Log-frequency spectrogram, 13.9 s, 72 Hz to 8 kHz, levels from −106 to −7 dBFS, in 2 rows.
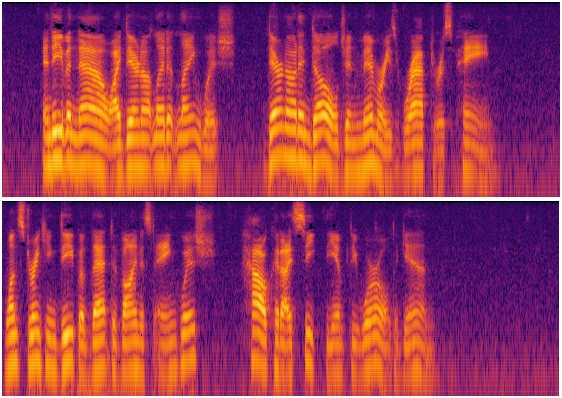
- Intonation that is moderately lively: Yes, average, 3.8 semitones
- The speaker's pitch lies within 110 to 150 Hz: Yes, medium, 140 Hz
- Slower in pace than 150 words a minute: Yes, slow, 135 wpm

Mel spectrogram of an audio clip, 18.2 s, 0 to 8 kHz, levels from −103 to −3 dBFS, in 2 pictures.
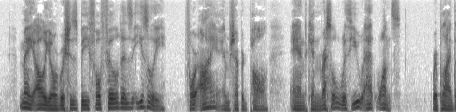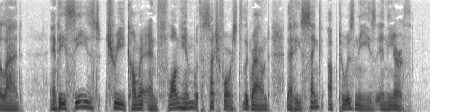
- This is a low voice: Yes, low, 100 Hz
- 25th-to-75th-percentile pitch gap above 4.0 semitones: Yes, average, 5.0 semitones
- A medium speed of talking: Yes, average, 155 wpm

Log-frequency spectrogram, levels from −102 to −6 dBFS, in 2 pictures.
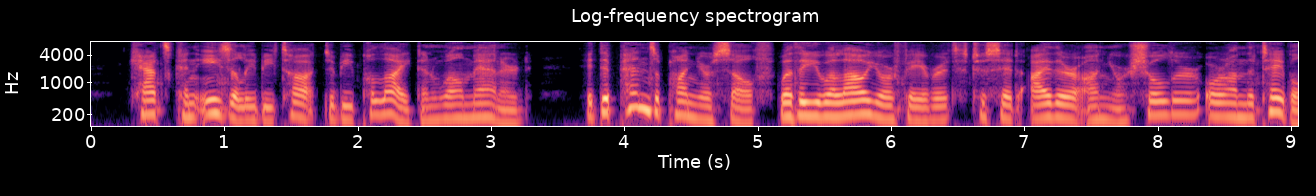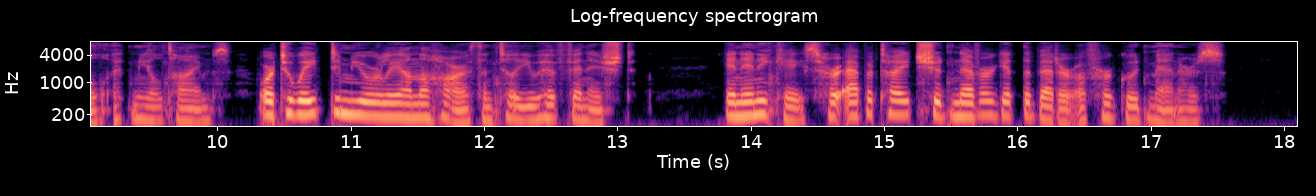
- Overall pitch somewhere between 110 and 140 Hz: No, medium, 175 Hz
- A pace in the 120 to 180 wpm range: No, average, 190 wpm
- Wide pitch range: No, average, 4.7 semitones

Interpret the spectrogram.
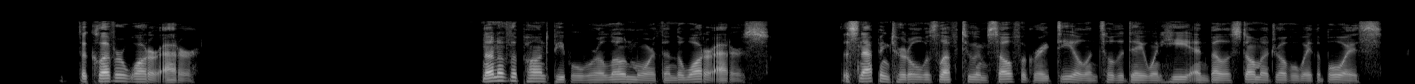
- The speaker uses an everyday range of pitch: Yes, average, 3.4 semitones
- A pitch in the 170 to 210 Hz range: No, low, 110 Hz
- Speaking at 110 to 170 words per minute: Yes, average, 155 wpm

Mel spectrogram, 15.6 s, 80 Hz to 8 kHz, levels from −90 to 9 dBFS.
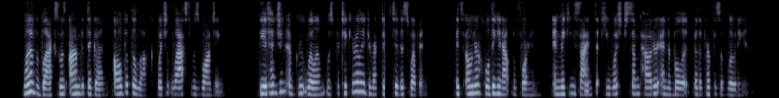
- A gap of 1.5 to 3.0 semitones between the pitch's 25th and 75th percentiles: Yes, average, 2.7 semitones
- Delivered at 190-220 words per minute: Yes, average, 200 wpm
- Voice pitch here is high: Yes, high, 205 Hz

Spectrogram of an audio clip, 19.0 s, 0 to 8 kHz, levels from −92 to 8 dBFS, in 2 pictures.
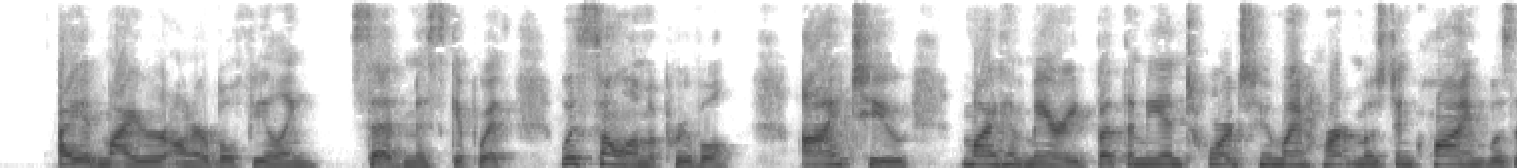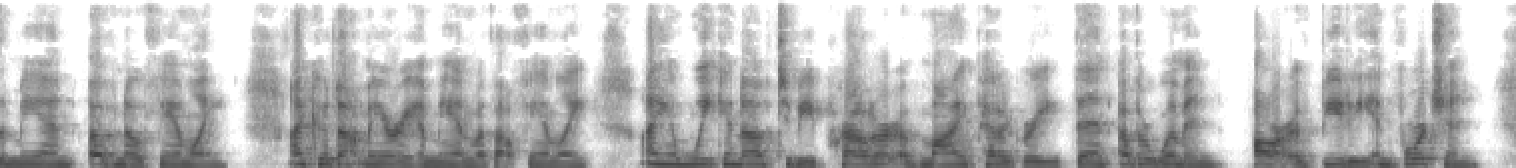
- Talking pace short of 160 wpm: No, average, 180 wpm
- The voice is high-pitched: Yes, high, 200 Hz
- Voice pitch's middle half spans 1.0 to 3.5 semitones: Yes, average, 2.8 semitones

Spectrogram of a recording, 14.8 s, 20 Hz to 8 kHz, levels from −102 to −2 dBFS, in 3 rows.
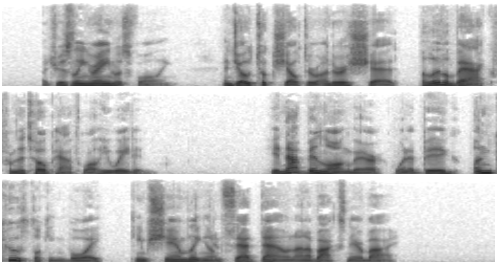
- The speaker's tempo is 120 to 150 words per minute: No, average, 180 wpm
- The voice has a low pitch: Yes, low, 125 Hz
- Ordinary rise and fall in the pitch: Yes, average, 4.8 semitones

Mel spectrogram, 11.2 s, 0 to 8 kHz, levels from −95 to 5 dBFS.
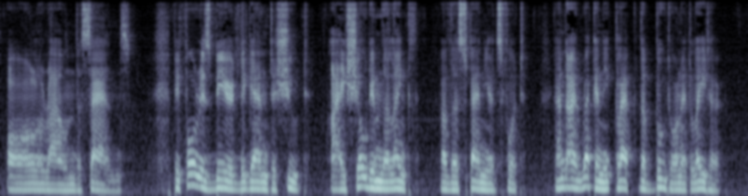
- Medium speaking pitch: No, low, 110 Hz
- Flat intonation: No, average, 3.3 semitones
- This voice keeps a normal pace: Yes, average, 155 wpm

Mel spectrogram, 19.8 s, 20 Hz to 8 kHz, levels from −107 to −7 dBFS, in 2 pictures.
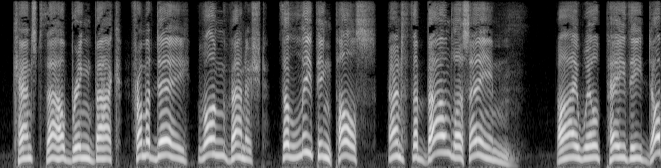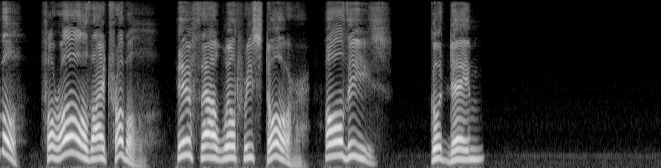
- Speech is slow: Yes, slow, 100 wpm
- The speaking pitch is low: No, high, 200 Hz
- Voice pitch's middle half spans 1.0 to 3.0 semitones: No, average, 4.0 semitones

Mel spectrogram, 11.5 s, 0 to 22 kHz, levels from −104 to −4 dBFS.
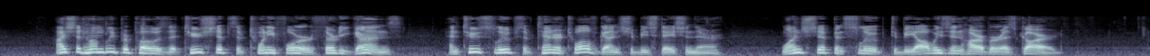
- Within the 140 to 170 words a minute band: No, average, 180 wpm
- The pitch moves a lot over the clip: Yes, wide, 8.3 semitones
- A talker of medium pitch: Yes, medium, 150 Hz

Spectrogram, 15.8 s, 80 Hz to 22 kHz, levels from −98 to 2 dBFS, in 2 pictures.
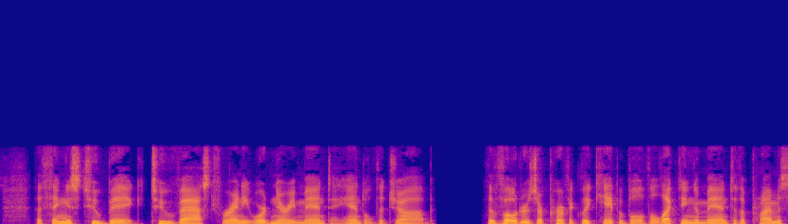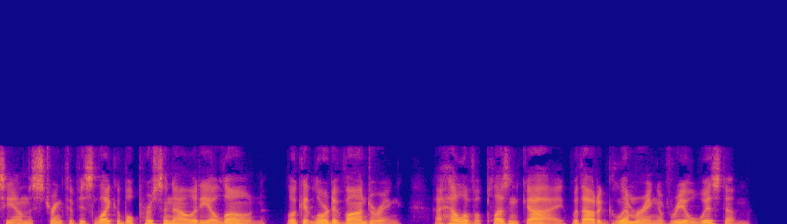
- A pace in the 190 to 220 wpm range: Yes, average, 195 wpm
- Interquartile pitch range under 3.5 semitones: Yes, average, 3.1 semitones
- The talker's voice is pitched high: No, medium, 140 Hz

